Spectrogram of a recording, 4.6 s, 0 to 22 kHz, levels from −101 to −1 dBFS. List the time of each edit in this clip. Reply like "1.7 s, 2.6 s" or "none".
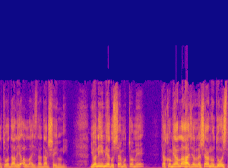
2.2 s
